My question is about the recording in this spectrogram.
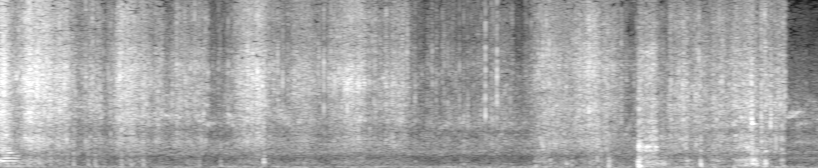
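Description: Plastic DVD and CD cases being handled and sorted, with small clicks and rustles and one sharper clack near the end, against faint background voices.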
